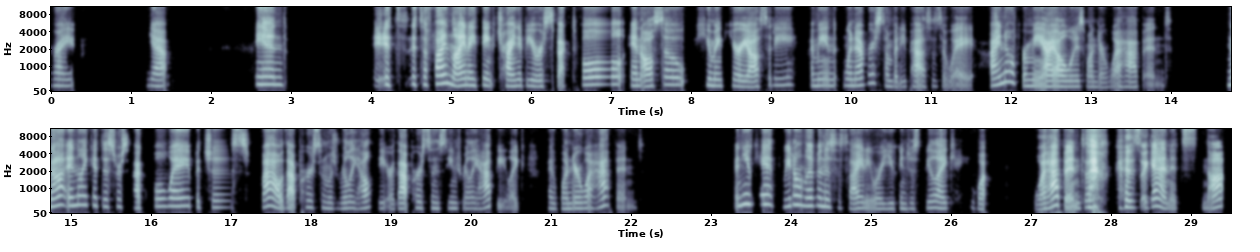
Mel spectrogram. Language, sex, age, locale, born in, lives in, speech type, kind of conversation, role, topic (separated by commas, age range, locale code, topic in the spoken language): English, female, 30-34, en-US, United States, United States, conversation, podcast, guest, Why is it important to have open conversations about death and grief?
